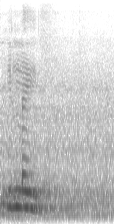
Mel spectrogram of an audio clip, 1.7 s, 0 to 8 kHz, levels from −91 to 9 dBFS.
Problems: constant background noise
